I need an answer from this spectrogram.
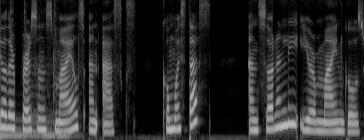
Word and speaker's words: cómo estás: Como estas means how are you? It sounds like como estas. Say it with me. That accent on the a tells you to push the last syllable. Es tas.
